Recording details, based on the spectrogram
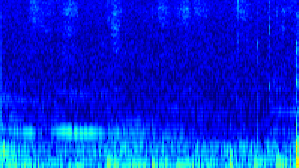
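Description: Pen or marker writing on a board in a standard costing lecture, faint scratchy strokes and light taps under low room hum, with no talk heard.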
